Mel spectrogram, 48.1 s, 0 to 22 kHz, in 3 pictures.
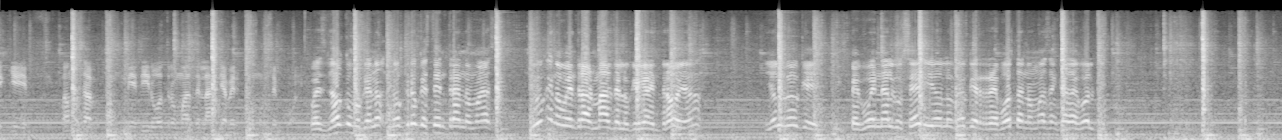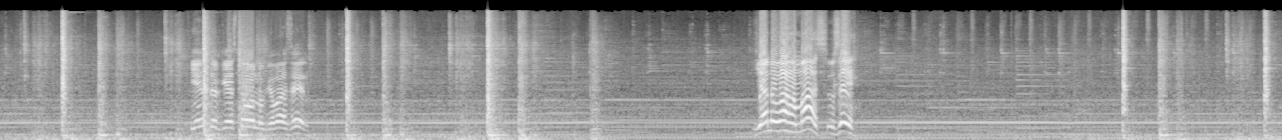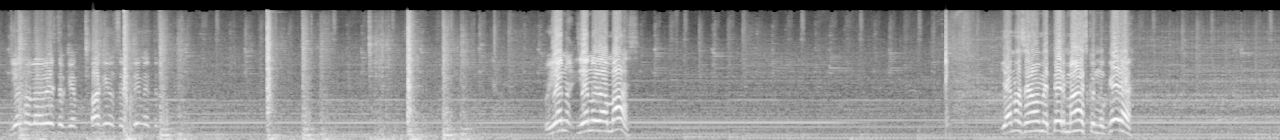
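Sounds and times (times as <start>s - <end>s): loader engine hum: 0.0s - 48.0s
post driver pounding steel post: 0.9s - 3.6s, 13.2s - 19.4s, 20.0s - 23.7s, 30.0s - 38.4s.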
